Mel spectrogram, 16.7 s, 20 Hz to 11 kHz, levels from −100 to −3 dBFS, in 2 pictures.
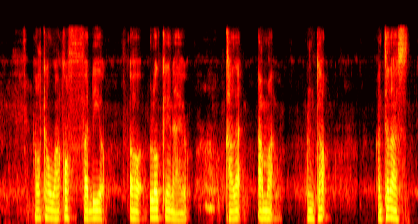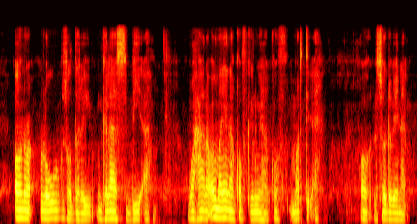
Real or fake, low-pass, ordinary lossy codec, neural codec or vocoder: fake; 7.2 kHz; none; codec, 16 kHz, 4.8 kbps, FACodec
